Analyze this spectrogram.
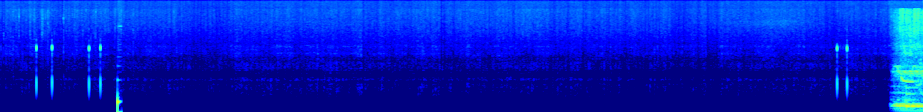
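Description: Soft menu clicks tick a few times.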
